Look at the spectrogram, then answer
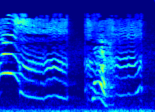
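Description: A French Bulldog puppy gives two high, wavering whines, calling for its mother.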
